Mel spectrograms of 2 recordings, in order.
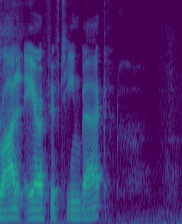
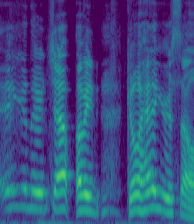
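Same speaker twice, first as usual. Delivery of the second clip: much higher and louder, hammed-up captain; mock high chirpy captain; 11 semitones higher, 10 dB louder than usual. Friend mocking captain's misheard cheer, much higher and louder. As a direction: squeal it like a silly captain.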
